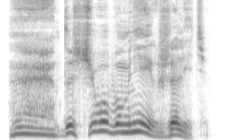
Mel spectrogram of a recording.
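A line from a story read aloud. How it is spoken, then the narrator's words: Hoarse exhale. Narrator (Russian): Сипло выдохнул первый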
